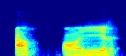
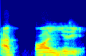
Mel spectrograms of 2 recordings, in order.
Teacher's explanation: Maksudnya bunyi lam sudah tiadalah ataupun kita panggil dia dah diidghamkan, dimasukkan ke dalam huruf selepas.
